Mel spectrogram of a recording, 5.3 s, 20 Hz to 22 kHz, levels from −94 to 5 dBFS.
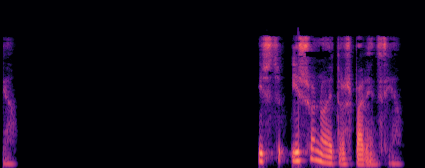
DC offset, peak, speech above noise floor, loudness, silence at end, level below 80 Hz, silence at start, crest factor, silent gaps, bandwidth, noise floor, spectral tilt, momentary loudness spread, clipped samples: under 0.1%; -6 dBFS; over 65 dB; -25 LUFS; 0.3 s; -72 dBFS; 0.05 s; 22 dB; 0.24-3.22 s; 9.6 kHz; under -90 dBFS; -3.5 dB/octave; 12 LU; under 0.1%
